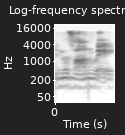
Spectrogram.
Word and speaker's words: Myfanwy: And then some Welsh people are like, it's actually Myfanwy.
